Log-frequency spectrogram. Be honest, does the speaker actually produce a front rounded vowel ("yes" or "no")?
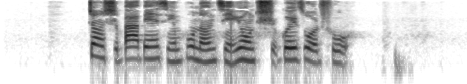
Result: no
